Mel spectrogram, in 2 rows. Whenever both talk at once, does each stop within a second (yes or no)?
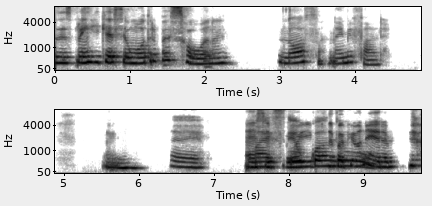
no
